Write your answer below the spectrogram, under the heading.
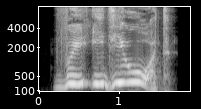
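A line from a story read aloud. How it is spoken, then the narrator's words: Howling. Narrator (Russian): взвыл Чертослепов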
